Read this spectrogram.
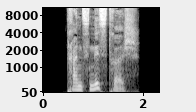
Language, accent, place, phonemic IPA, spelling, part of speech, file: German, Germany, Berlin, /tʁansˈnɪstʁɪʃ/, transnistrisch, adjective, De-transnistrisch.ogg
- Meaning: Transnistrian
